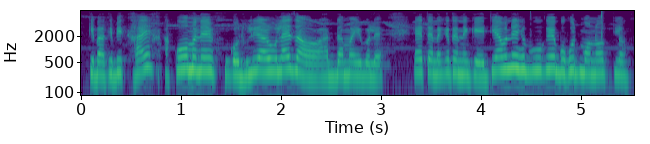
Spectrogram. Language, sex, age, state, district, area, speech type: Assamese, female, 18-30, Assam, Sivasagar, urban, spontaneous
